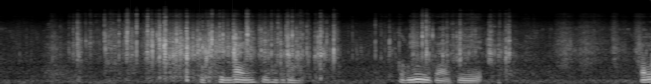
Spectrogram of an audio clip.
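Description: Dry soil crumbles and rustles between a man's hands.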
